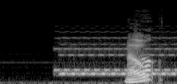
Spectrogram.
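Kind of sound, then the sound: signal or alarm, telephone ringing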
